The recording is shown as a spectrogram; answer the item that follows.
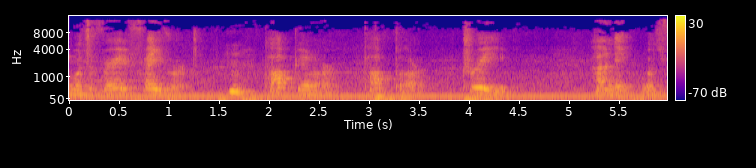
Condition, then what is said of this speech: Parkinson's disease. And getting the volume out instead of mumbling and groaning in here.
